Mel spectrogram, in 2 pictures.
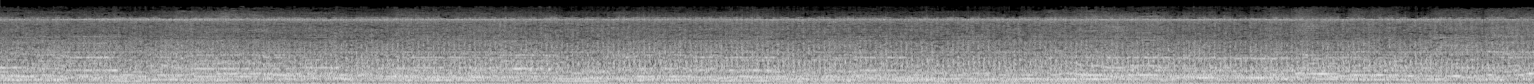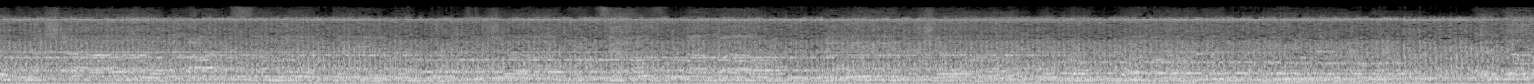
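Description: Helicopter heard from inside the cabin: a loud, steady drone of rotor and engine with a thin high whine held throughout.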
